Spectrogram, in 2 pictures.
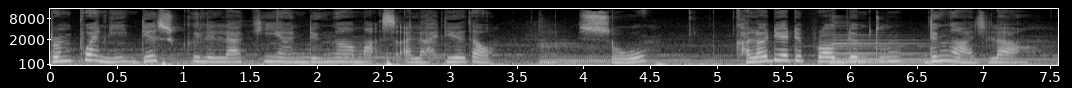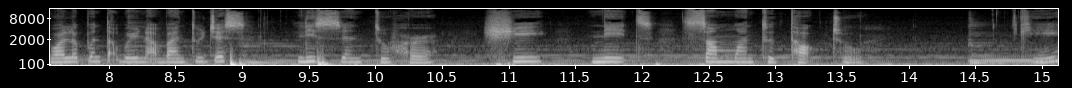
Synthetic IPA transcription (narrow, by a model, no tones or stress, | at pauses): pəɾəmpuanːidiəsu̥kələlakʰijaŋdəŋama̰ʔsaʔa̰lahdiət̪aw | so | kʰalawdiəadəpɾɔbləmt̪udəŋad͡ʒəla | walawpʊnt̪a̰ʔbolɛhna̰ʔbant̪ud͡ʒaslisə̃nt̪uhə | ʃi | nids | sãmwɔ̃nt̪ut̪ʰɔk̚tʰṵ | okʰe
